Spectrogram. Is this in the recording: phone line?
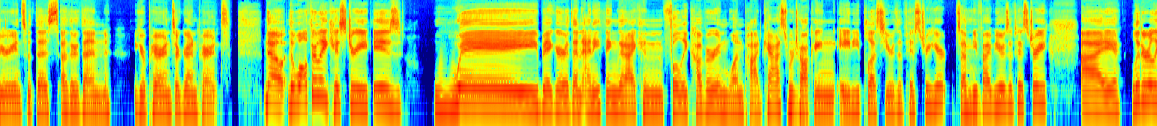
no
